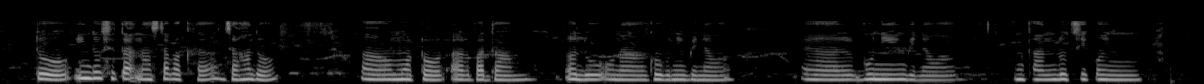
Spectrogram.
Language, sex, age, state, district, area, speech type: Santali, female, 18-30, West Bengal, Malda, rural, spontaneous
